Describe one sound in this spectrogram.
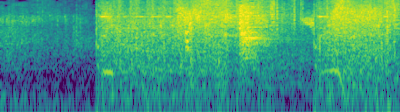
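Electricity crackles and snaps.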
